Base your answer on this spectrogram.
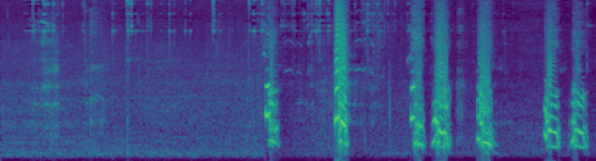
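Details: Coonhound mix dog guarding its people inside a car wash. After about three seconds of rushing wash noise, six sharp, evenly loud barks come in quick pairs and singles.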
